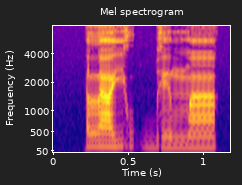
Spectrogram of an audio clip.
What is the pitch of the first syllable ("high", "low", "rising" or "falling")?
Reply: high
